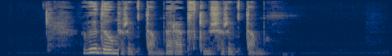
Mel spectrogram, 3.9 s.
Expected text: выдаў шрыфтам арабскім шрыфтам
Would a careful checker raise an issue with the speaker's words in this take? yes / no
no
